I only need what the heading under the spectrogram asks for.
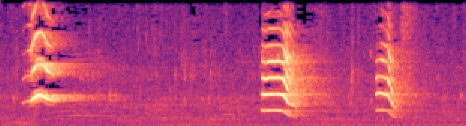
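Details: Pet Alexandrine talking parrots: one bright whistled note, then two harsh, downward-sweeping, ringing calls close together, all loud against a quiet, low background.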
